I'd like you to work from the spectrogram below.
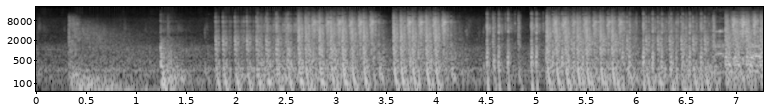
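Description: Rapid automatic gunfire from a battle royale video game rattles in dense bursts with brief pauses, loud and close, sounding like sustained firefights across the whole stretch.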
